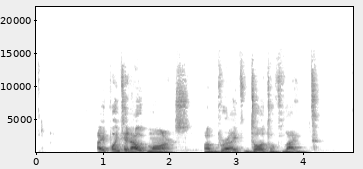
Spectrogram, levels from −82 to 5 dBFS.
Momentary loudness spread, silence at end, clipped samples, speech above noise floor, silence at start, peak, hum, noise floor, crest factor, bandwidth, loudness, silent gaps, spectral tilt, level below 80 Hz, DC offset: 15 LU; 0.55 s; under 0.1%; 56 dB; 0.9 s; -12 dBFS; none; -85 dBFS; 18 dB; 15 kHz; -30 LUFS; none; -5.5 dB/octave; -72 dBFS; under 0.1%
